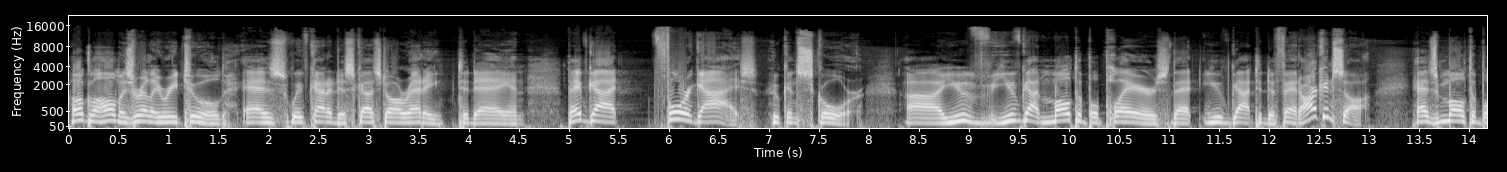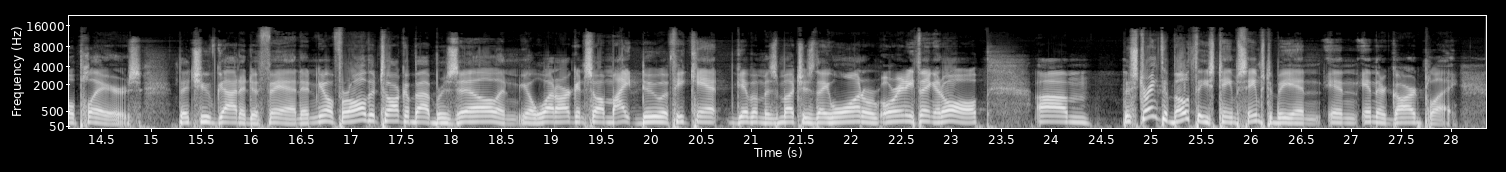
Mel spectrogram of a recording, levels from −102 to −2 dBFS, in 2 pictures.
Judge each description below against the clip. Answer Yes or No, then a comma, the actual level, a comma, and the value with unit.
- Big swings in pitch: No, average, 3.2 semitones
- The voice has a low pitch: No, medium, 150 Hz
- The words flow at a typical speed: Yes, average, 180 wpm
